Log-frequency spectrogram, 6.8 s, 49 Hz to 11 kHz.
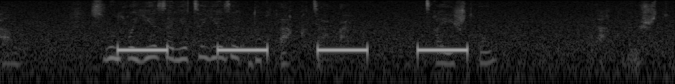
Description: Telephone call progress tone (single-tone plan, as in Europe, Japan and elsewhere), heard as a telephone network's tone, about 440 Hz, 0.5 s on and 0.5 s off. Busy tone.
